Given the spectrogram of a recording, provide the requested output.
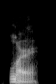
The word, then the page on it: lur: American English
